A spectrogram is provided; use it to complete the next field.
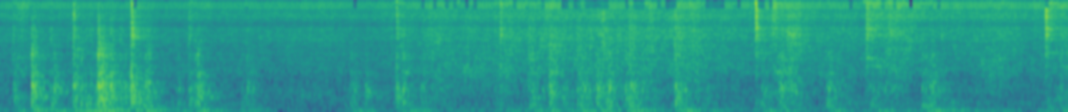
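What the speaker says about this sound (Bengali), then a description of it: "এটা খুন্তি দিয়ে ভালো করে।" Tomato masala with softened, broken-down tomatoes being stirred and sautéed with a spatula in a hot pan: close, loud scraping and clattering strokes over a constant sizzle, in irregular bursts, with no talking.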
